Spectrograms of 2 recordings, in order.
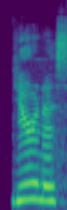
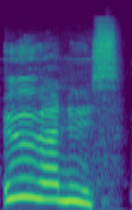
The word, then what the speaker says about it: Uranus: Uranus in Latin would actually pronounce Uranus. Uranus. That's cool. I like that. We never studied Latin at school, but that's interesting. It's strange because I know my parents' generation absolutely did study Latin at school, but at some point they decided it wasn't necessary anymore and they completely stopped it. Your preferred pronunciation is Uranus, not the common funny Uranus, yeah.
